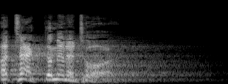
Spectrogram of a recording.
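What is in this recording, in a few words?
vox attack, male; smite; vulcan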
